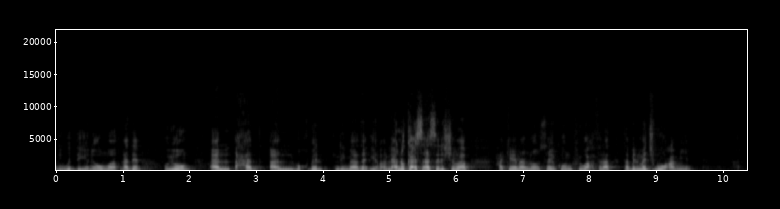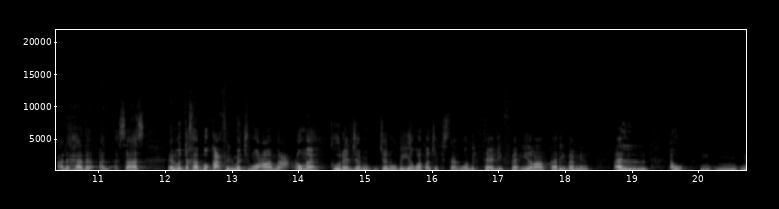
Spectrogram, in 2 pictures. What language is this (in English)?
Arabic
